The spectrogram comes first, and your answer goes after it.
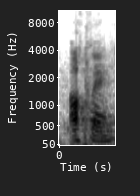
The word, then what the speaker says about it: Auckland: Now, am I pronouncing that right? Auckland. Auckland.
